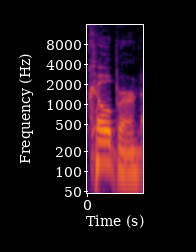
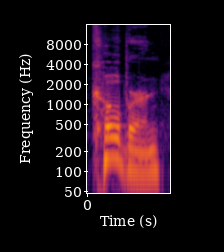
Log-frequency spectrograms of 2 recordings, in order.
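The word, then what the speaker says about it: Cockburn: Coburn. Again, Coburn, Coffey Coburn, not how it's spelled.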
